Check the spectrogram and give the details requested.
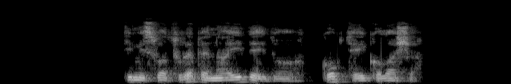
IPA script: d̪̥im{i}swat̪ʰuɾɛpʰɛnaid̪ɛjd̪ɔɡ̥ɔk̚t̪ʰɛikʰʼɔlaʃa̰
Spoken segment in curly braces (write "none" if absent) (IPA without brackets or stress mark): i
